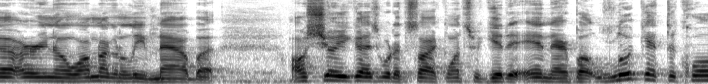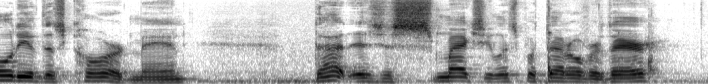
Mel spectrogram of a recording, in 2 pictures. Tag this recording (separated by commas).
Speech, inside a small room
